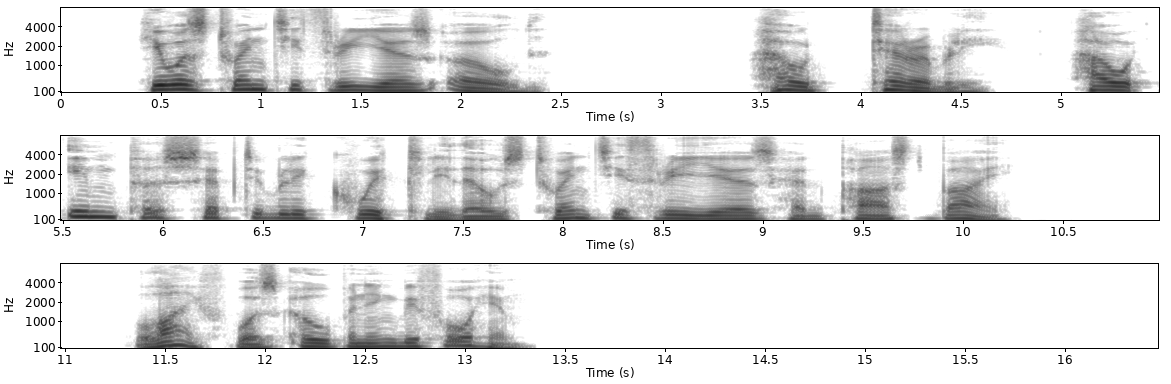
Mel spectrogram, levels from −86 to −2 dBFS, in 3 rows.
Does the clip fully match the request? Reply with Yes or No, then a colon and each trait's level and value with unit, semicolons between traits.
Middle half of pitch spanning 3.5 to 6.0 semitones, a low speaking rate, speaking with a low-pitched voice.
Yes: average, 4.2 semitones; slow, 85 wpm; low, 120 Hz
